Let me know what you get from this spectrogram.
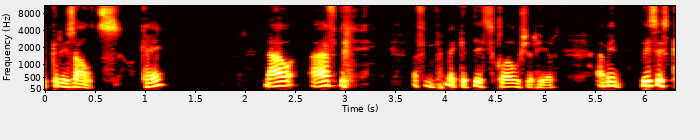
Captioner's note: laughter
